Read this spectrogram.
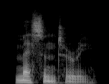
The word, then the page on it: mesentery: British English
